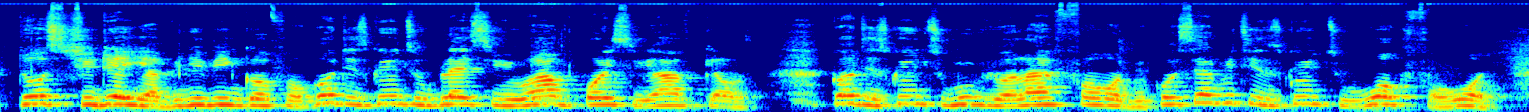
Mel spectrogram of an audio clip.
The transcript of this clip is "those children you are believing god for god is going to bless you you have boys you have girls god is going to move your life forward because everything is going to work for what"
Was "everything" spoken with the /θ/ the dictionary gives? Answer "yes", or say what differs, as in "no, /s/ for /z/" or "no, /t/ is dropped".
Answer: no, /t/ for /θ/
